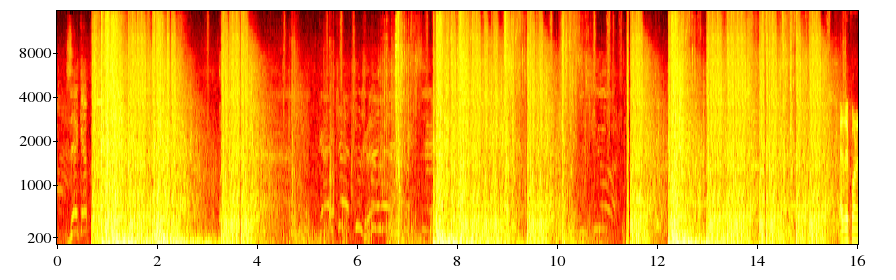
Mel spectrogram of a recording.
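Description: Automatic gunfire rattles in loud rapid bursts.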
